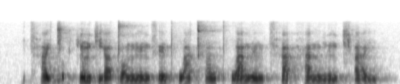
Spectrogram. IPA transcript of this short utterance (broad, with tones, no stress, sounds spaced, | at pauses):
t͡sʰ a˨˩ j d͡z o˨ k̚ t͡ɕ ɔ̃˦ m t͡ɕ j a˨˩ t̪ ɔ˧ ŋ ẽ˧ ŋ s ẽ˧ pʰ w a˧ kʰ a˧ w pʰ w a˥˧ n̪ ẽ˨˩ m t͡sʰ a˦ ʔ h a˦ n b ĩ˥˧ m t͡ɕʰ a˨˩ j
